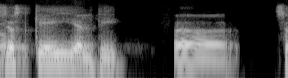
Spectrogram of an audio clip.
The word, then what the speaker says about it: Kjelt: So it's Oh, just Kelt. Uh, so it's just how it's pronounced, no you know?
